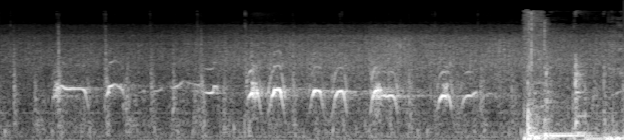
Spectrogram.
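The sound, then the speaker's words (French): A brown capuchin monkey of South America giving its bird-like cackling call: a run of short, high, chirping notes in a rough rhythm, ending in a louder, harsh burst. “Par exemple, le saï, avec le caquettement semblable à celui d'un oiseau. Voici le saï brun de l'Amérique du Sud.”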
